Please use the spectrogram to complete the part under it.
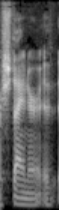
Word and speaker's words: Steiner: And here's the deal that Steiner, a lot of people don't know about, or Steiner, if you pronounce it properly.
